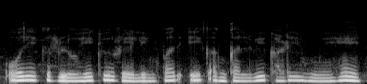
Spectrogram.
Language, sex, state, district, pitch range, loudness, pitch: Hindi, female, Madhya Pradesh, Bhopal, 160-190 Hz, -14 LUFS, 175 Hz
